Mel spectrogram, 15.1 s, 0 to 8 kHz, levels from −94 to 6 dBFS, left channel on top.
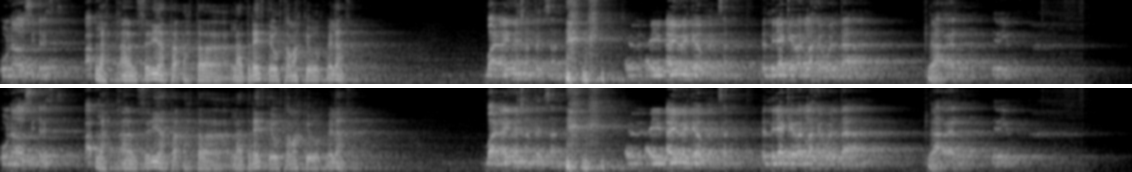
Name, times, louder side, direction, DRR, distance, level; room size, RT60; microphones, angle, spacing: voice 1, 0.0-1.4 6.4-7.6 8.3-9.8 10.1-11.6 12.4-13.5 13.8-13.9, right 1 dB, 5° right, -2 dB, 1.5 m, -33 dB
voice 2, 1.3-4.7 7.5-8.1 12.3-12.6, left 3 dB, 35° left, 3 dB, 0.3 m, -32 dB
25.5 x 13.0 x 2.3 m, 2.3 s
head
